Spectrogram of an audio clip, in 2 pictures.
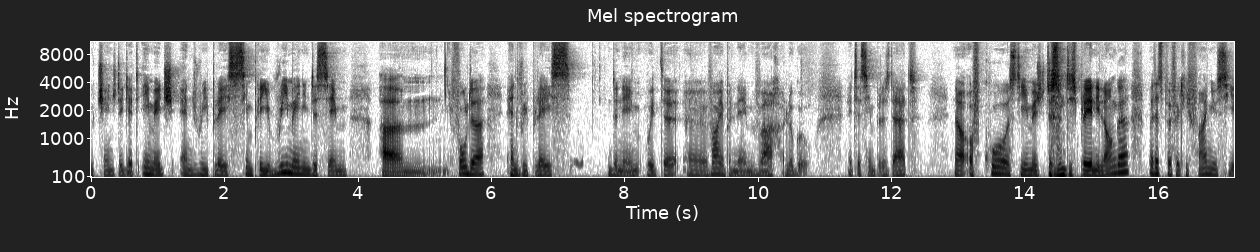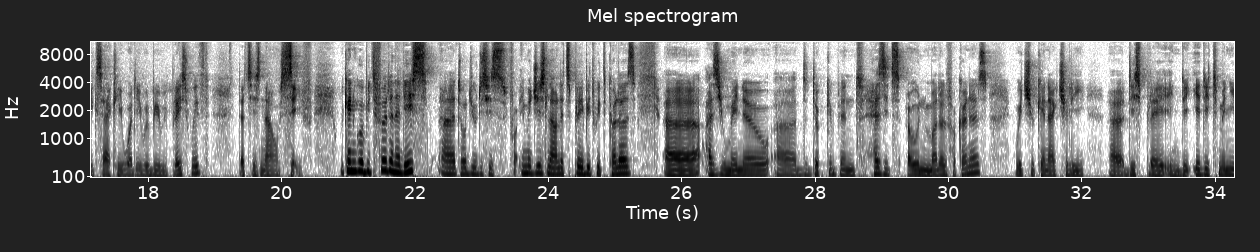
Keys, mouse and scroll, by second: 0.3 click, 1.4 click, 4.0 click, 5.2-7.2 typing, 8.5-10.4 typing, 12.2 click, 19.4 ctrl+s, 26.2 click, 32.0 click, 33.0 click, 33.9 click.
